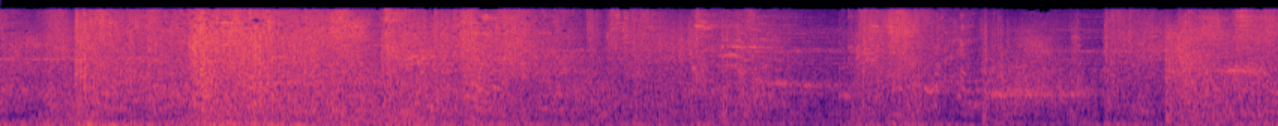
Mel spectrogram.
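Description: Magical blasts and zaps burst repeatedly amid a fight.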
